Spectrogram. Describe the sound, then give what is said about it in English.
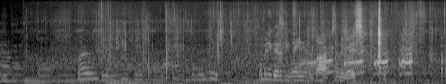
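Chickens cluck and chatter in a backyard coop behind a house in Lyons, a steady stream of overlapping calls and squawks that grows busier and louder toward the end, with a low background hum underneath. “chickens have returned to live in their coop behind her former house.”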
